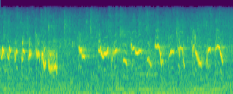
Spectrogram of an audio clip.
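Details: Sooty-headed bulbul singing a fast 'ropel uplik uplik' song meant to provoke rival birds: bright, chattering whistled notes in quick bursts, with a short pause before a second run of rising and falling phrases. A faint low hum underneath.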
